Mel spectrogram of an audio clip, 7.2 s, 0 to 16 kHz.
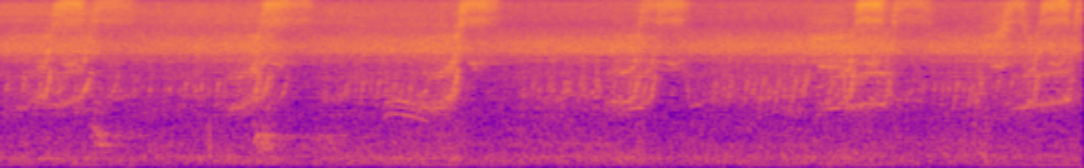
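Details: Young raccoon dog born this year, photographed 14 August 2012 while its sibling bites its tail; sharp high squeals slide downward, repeated roughly every second, over a steady high insect-like hiss.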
